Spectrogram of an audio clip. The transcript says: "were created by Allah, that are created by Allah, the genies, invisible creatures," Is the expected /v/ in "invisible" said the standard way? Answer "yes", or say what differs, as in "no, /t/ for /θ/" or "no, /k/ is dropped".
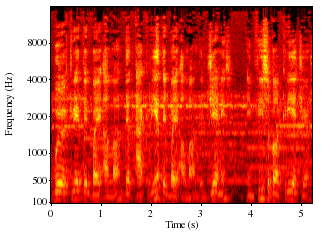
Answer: no, /f/ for /v/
